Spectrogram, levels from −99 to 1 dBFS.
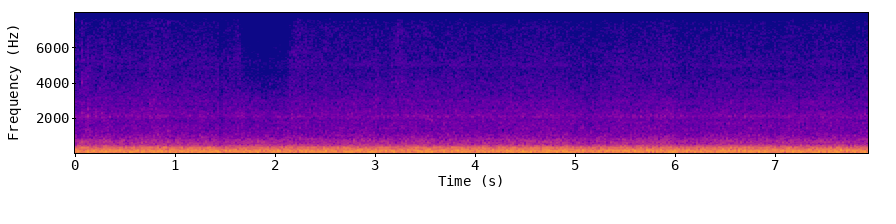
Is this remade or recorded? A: recorded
